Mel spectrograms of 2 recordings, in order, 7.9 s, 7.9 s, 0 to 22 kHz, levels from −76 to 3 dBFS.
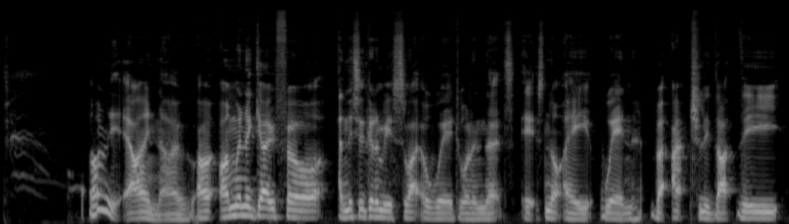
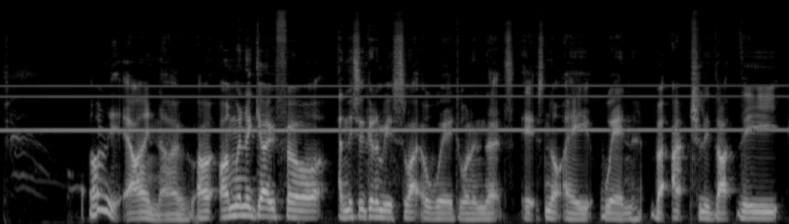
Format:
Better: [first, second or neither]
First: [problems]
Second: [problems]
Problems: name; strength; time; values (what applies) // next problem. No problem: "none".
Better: first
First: none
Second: high-pitched whine; loud; throughout; 2 kHz, 9 dB below the speech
